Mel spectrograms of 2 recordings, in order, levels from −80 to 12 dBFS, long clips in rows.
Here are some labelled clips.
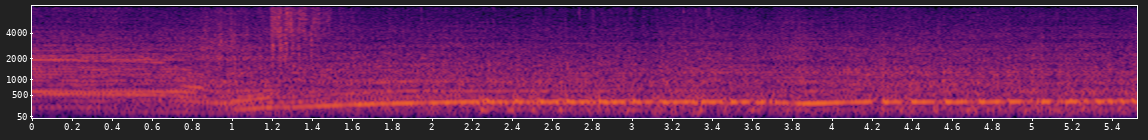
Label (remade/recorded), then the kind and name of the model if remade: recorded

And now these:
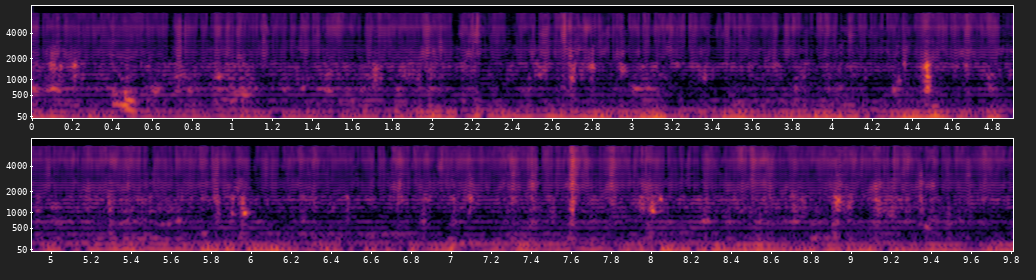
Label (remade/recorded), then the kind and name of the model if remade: remade, vocoder, BigVGAN v2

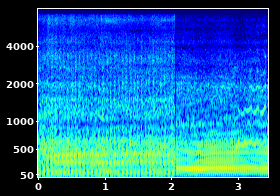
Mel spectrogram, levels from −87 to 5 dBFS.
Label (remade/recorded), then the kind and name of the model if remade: remade, autoencoder, DAC-VAE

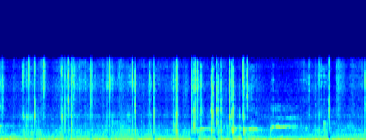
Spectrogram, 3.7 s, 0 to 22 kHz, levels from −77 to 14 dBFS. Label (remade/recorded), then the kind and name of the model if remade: remade, codec, SNAC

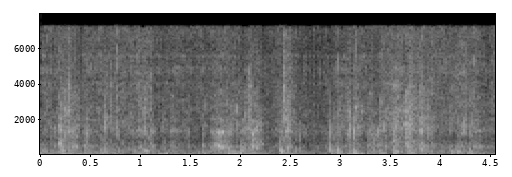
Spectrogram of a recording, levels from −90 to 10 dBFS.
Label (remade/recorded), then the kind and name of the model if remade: recorded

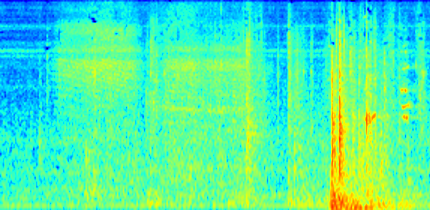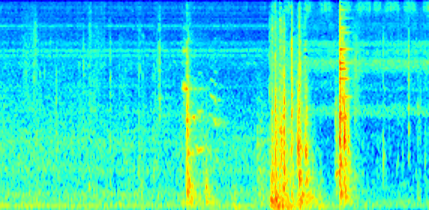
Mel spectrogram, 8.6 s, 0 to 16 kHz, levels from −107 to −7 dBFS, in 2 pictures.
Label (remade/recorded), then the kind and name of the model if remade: recorded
